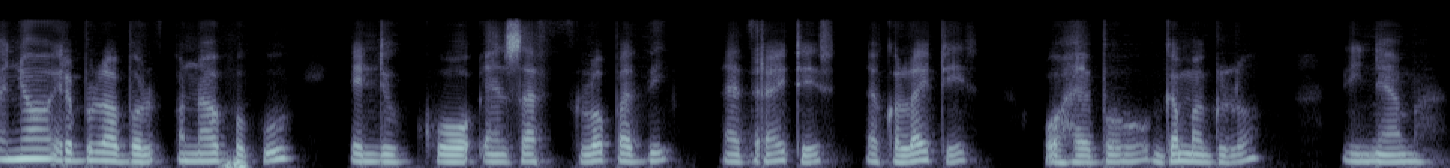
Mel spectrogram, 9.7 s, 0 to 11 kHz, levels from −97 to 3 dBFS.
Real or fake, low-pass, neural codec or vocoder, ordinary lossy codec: fake; 7.2 kHz; codec, 16 kHz, about 1 kbps, DyCAST, with the encoder's durations; none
